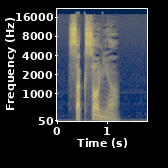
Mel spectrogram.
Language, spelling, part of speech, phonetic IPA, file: Polish, Saksonia, proper noun, [saˈksɔ̃ɲja], Pl-Saksonia.ogg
